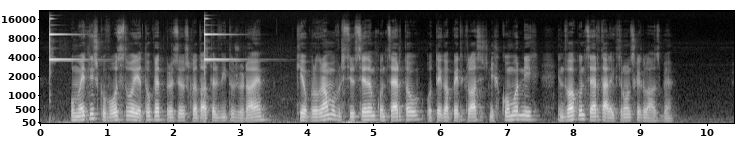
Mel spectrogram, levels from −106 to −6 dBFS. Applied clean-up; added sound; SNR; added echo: none; Bicycle bell; -2 dB; none.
